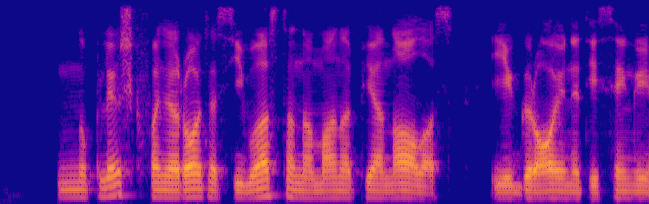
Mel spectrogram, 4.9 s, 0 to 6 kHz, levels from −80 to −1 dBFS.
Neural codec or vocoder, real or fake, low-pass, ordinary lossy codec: none; real; 5.4 kHz; Opus, 32 kbps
